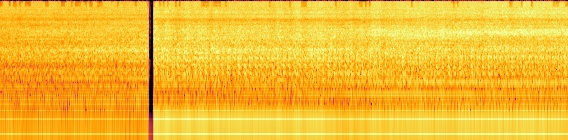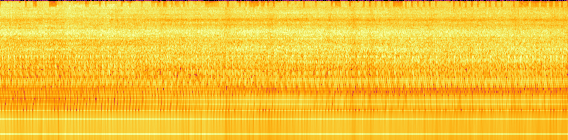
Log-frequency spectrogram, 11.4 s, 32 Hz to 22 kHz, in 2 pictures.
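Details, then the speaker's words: 2008 Suzuki SX4 2.0L J20A petrol 4-cylinder, on start: catches and settles into a fast, hard rattle from the bottom end that follows engine speed, worse as revs rise; rod bearing knock, bearings and head gasket to be replaced. "so this car had a bad rattle noise uh the bottom in it's a baring noise when we start it"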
